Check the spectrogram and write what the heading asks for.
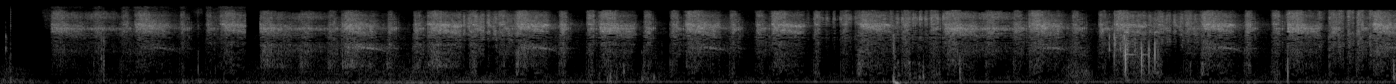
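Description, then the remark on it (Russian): Snake jazz: continuous loud, bright hissing pulsing in a rhythmic pattern like a groove, steady throughout with a faint low hum underneath and no voices. “Стоп, стоп, Морти, ты это слышишь? Зацени. Змеиный джаз.”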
